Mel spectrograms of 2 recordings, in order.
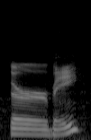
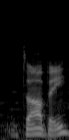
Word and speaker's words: Derby: there's birmingham there's nottingham derby darby as it's properly pronounced um yeah i am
